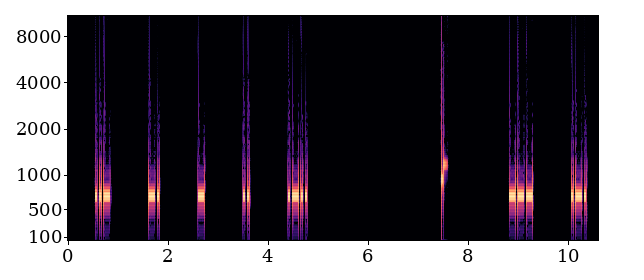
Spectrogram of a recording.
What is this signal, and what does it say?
Morse code, heard as a keyed tone, about 28 wpm, spaced as for 10 wpm, 700 Hz. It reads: UNTIL OR
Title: 6x Character Spacing - Top 500 Words - 28wpm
